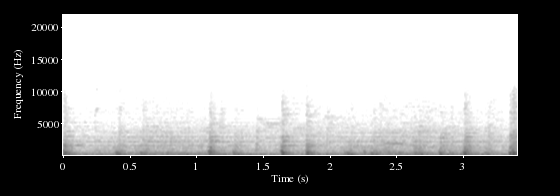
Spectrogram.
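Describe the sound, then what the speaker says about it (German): Train rolling along rails in the Zompiercer video game at night, a steady rumble with rhythmic clickety-clack wheel beats recurring every half second or so, moderately loud and continuous. "Etwas gruselig hier so im Dunkeln im Zug zu fahren, oder?"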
